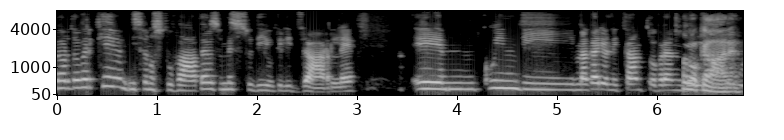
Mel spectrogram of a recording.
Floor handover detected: No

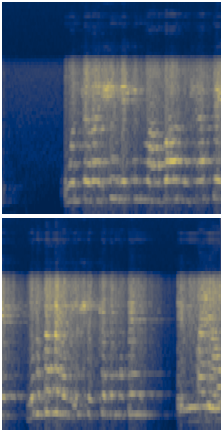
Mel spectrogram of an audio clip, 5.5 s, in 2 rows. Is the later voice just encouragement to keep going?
No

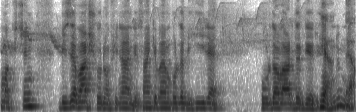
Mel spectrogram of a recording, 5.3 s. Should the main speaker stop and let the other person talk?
Yes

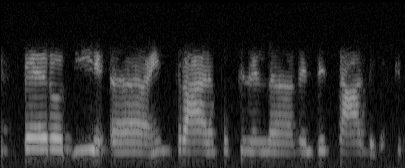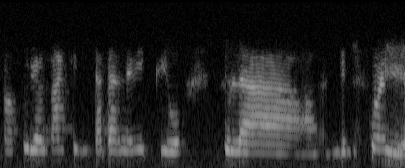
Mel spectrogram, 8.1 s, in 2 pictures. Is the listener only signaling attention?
No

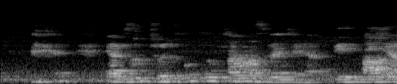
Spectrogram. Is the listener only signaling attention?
No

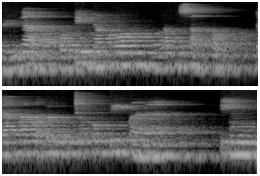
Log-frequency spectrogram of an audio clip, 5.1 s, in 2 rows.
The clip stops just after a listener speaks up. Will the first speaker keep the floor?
Yes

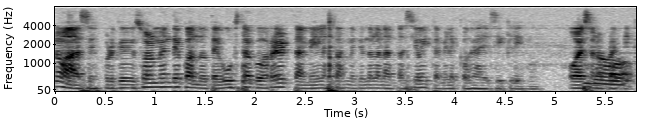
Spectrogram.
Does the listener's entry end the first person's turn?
Yes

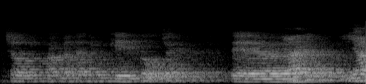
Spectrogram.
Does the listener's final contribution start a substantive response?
Yes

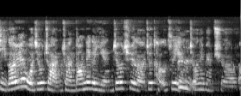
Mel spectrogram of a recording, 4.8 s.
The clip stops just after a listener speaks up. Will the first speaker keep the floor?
Yes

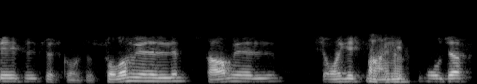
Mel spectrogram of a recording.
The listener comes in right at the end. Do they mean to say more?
No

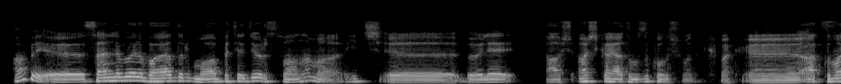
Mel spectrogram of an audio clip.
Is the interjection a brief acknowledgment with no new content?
Yes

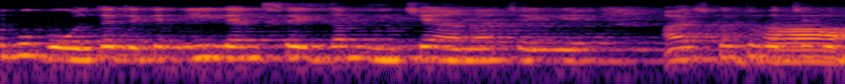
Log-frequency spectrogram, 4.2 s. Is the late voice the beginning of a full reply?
Yes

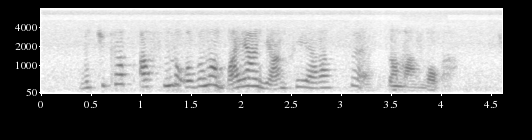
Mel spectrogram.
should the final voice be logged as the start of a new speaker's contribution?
Yes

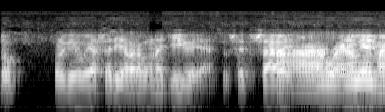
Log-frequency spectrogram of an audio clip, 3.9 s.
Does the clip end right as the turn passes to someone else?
Yes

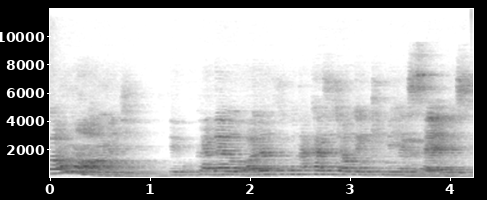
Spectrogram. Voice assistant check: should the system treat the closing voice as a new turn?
Yes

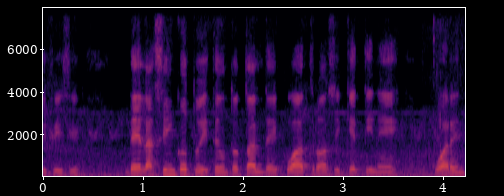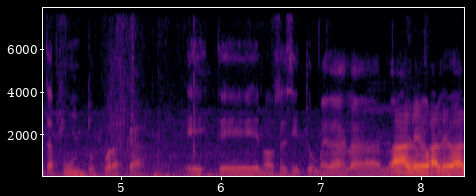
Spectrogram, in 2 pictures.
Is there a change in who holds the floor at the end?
Yes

